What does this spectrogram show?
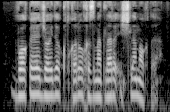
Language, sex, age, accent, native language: Uzbek, male, 25-34, Jizzax, Uzbek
